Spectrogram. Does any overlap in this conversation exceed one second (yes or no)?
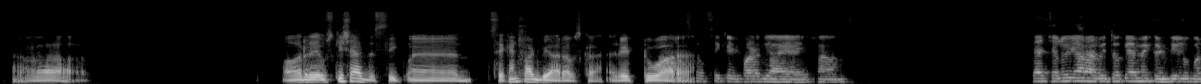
no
